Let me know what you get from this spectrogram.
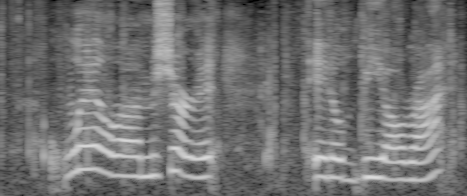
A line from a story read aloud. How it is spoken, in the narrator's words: Nancy managed to stammer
